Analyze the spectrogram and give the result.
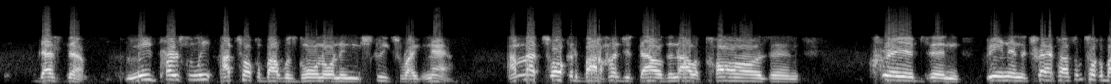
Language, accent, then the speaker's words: English; Bronx, New York, United States; I'm from the Bronx.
